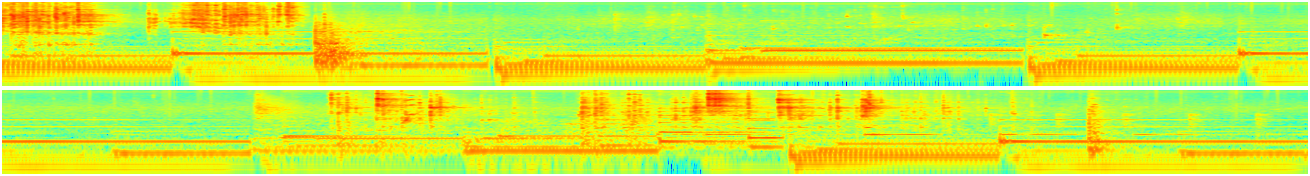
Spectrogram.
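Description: Background music of slow, held chords changing every second or two. Over it, ice cubes clink into a glass tumbler in the first two seconds, with more glassy clinks of ice about eight to ten seconds in.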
